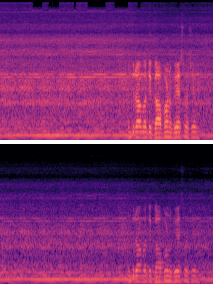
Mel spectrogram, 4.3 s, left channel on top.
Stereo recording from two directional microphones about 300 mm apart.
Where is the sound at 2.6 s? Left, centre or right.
Centre.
